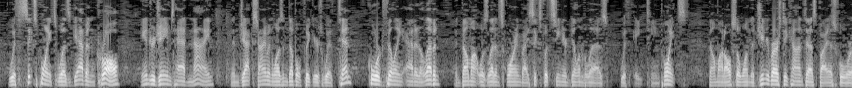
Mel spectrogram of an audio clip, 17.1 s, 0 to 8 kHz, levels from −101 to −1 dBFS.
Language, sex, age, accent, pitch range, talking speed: English, male, 40-59, American, 100-130 Hz, 165 wpm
